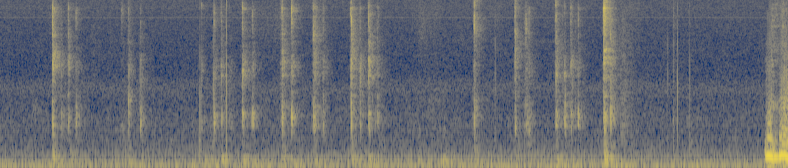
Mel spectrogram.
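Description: Someone types on a computer keyboard with irregular bursts of clicky keystrokes at close range, sometimes quick runs and sometimes single taps, and a heavier thump comes at the very end.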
